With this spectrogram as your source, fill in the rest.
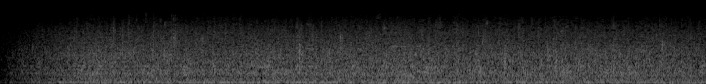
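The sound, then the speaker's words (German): An unfinished synthesizer and effects-unit piece made of a dense, rain-like wash of hissing noise that fades in over the first second, then holds steady and loud with a low droning hum beneath. “um diese ganze Technik der Synthesizer und der ähm, Effektgeräte ähm, zu beherrschen.”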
